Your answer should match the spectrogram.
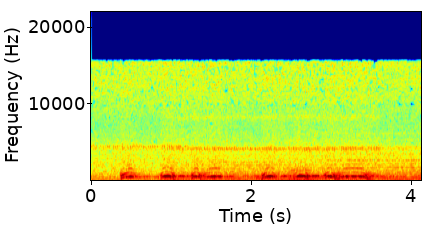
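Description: Owl calling: a quick run of about eight short hoots, each rising and falling in pitch, starting about half a second in.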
